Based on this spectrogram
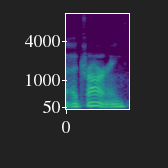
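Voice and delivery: "drawing" said as "drawring"; Irish-style pronunciation. Acted. Joker echoing an Irish way of talking, "drawing" as "drawring". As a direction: put an extra r in the middle of "drawing". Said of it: "That's what they say in Ireland".

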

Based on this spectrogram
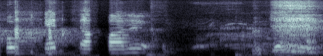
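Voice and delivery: slow words squeezed out through real laughter; laughing. Real, not acted. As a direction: laugh your way through the line, barely holding it. Laughing at his own joke.

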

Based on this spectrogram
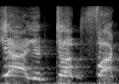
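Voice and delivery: high, slow shouted insult; high shouted agreement, slow; slow mock shout. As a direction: drag out the yell at the screen. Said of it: "you're like".

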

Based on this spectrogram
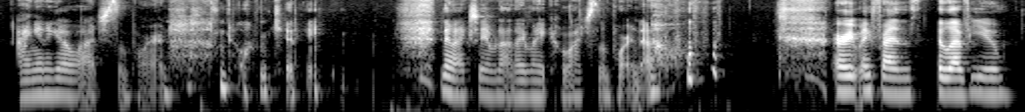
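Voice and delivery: ordinary talk, nothing marked

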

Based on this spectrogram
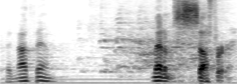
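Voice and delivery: low, with a laugh, spiteful; spiteful laughing aside. Retold or imitated. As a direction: chuckle it low and petty. Spiteful aside inside the prayer.

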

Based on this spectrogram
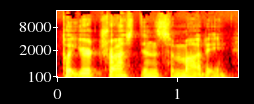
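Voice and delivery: usual speaking voice

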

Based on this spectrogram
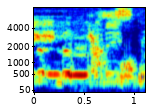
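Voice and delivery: put-on very high, loud little-kid voice; excited child. Child telling daddy about his driver account, high excited kid voice. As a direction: pipe up like a kid showing daddy.

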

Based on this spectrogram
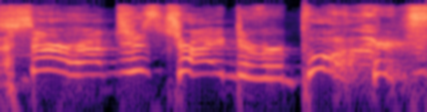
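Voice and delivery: high, mock-whimpering underling; pleading subordinate. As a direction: plead in a comic high voice, half laughing. Acting out the backhanded subordinate.

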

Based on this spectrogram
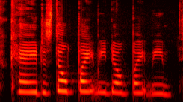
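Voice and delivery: hammed-up scared whimper; pleading with a bug. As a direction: beg the horsefly to leave you alone. Pleading with swarming horsefly.

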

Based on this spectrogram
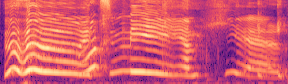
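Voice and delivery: high, loud whooping entrance; excited cheer. Real, not acted. Guest greets the comedy host with a loud excited cheer. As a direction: burst in cheering with laughter.

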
